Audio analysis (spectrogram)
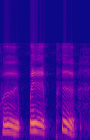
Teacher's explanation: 입술이 붙었다 떨어지는 브뿌 프. 얘들 보니까 막혔다 터져요. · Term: 입술 소리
